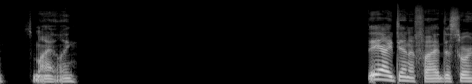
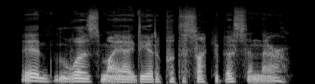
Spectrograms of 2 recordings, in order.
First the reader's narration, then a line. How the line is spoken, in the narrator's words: Liam said sadly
